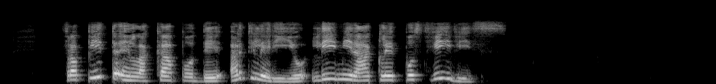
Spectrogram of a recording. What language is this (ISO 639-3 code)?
epo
